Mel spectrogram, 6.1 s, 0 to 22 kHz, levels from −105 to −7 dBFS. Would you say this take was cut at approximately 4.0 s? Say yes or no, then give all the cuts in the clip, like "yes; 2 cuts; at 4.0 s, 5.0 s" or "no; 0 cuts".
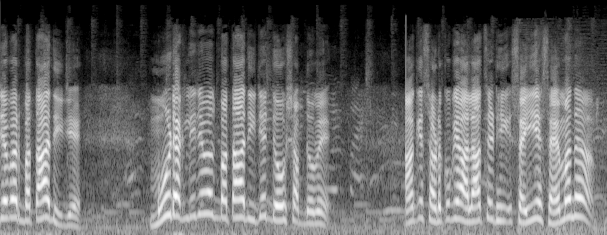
yes; 1 cut; at 4.0 s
